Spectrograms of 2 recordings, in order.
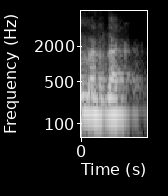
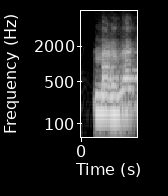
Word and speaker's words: Marduk: más poderosa de Mesopotamia marduk bueno se pronuncia mardak mardak es el organizador él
